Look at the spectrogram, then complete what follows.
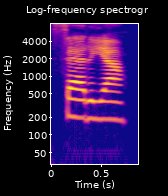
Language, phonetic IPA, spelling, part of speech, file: Polish, [ˈsɛrʲja], seria, noun, Pl-seria.ogg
